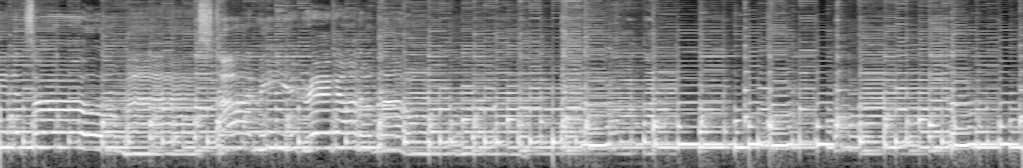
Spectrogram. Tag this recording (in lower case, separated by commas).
banjo, playing banjo, bluegrass, guitar, plucked string instrument, musical instrument, music, ukulele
